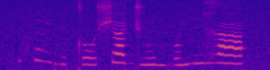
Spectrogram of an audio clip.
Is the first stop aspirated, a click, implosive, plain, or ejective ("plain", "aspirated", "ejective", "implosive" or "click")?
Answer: plain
